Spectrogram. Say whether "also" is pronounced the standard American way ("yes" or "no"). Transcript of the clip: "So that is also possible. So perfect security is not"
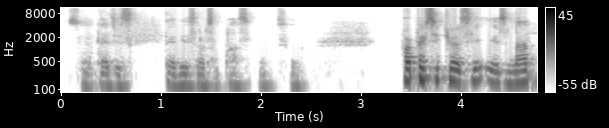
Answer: yes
